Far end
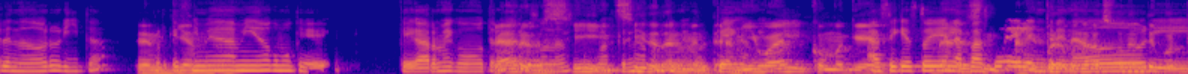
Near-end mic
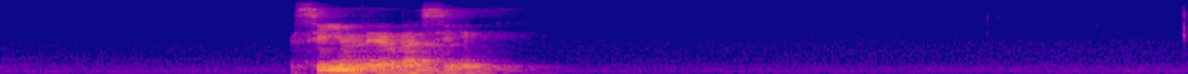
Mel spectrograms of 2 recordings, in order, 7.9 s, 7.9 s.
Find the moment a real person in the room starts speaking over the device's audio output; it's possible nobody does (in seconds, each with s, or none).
1.9 s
